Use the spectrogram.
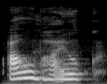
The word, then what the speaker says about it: আহ্বায়ক: একই সূত্রে আহ্বায়ক এটি ভুল উচ্চারিত শব্দ, এর শুদ্ধ উচ্চারণ হবে আহ্বায়ক। এখানে হয় বয়ের পরিবর্তে ও ভ ব্যবহার করা হয়েছে।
